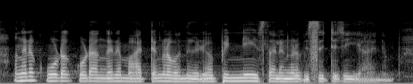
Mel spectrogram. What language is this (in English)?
Malayalam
